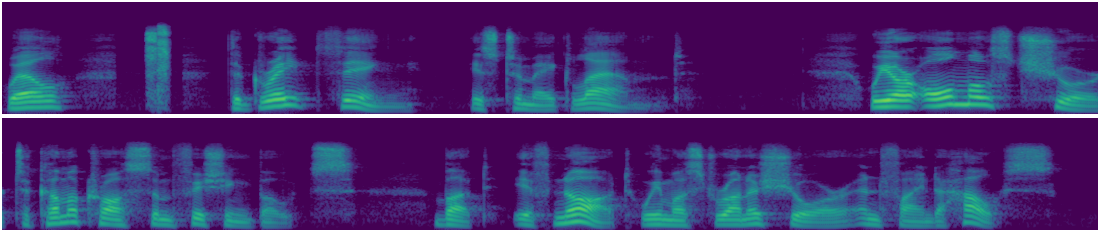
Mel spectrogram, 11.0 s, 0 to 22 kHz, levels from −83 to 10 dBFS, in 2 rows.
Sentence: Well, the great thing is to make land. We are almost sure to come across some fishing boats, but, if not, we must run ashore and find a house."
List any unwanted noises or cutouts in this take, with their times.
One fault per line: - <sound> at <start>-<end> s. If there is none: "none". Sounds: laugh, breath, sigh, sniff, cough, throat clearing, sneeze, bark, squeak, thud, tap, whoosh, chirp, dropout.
- laugh at 0.7-0.9 s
